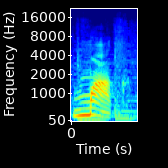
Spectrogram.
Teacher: перший звук м це твердий приголосний позначим синім квадратом мак другий з звук а Це голосний звук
